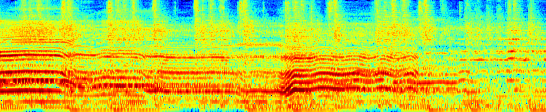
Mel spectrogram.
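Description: Boi-bumbá toada music: a voice holding long, bending sung notes over a steady drum beat.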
